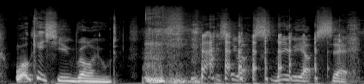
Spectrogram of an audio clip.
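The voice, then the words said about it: Impression of the co-host's voice. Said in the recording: “a well good impression of me”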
